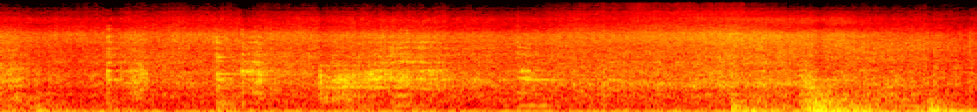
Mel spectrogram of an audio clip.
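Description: Fish added to fried rice in a hot pan, a steady close sizzle and hiss with scraping stirring noises running throughout.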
